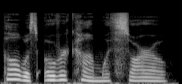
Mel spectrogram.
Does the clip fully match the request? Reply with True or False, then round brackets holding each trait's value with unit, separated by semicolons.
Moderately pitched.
True (180 Hz)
